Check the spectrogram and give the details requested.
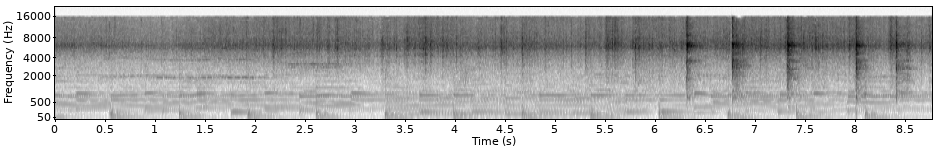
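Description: Oil sizzling in a wok as cooked rice is tipped in over fried peanuts and tempering spices. From about six seconds in come several sharp metallic knocks as the steel pot is tapped over the wok to free the last rice. Faint steady background music plays underneath.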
